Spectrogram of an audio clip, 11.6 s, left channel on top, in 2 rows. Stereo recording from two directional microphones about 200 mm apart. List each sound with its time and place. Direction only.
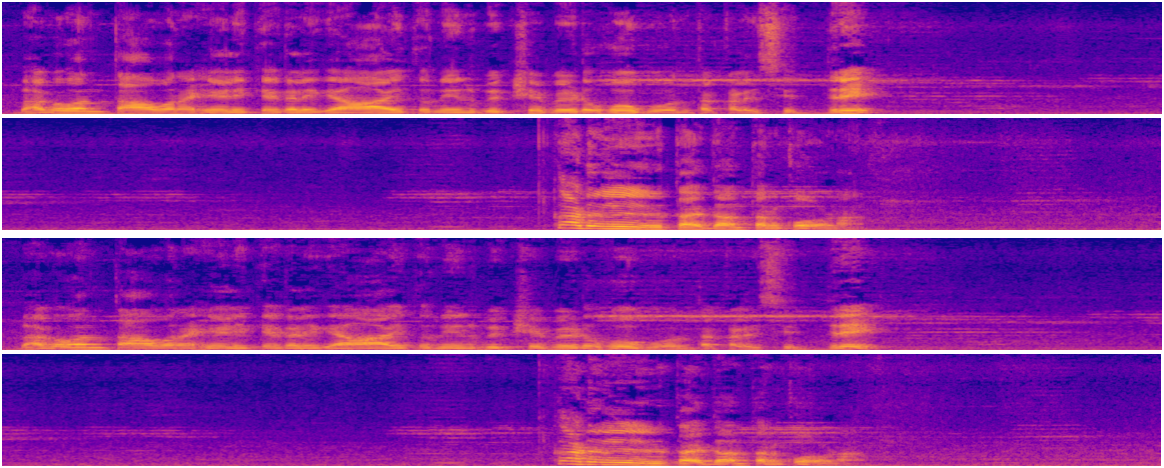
0.1 s speech: 60° left (ahead or behind)
8.5 s speech: 55° left (ahead or behind)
